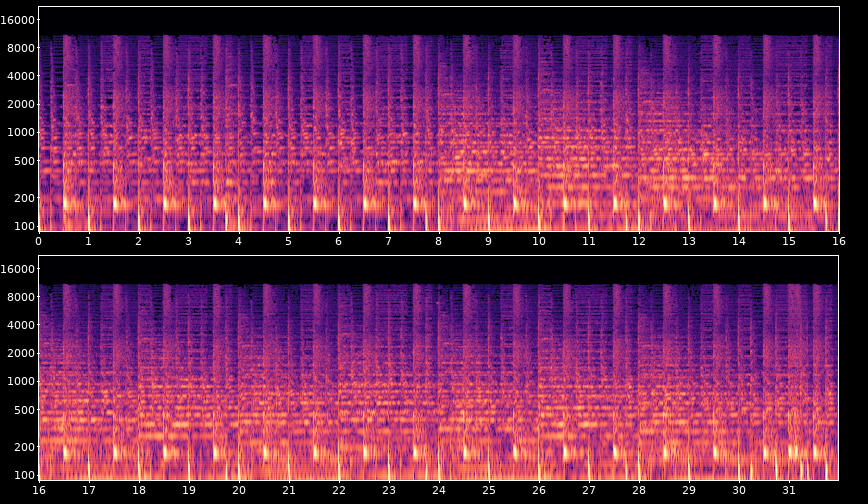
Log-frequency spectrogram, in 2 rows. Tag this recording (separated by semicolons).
80; 80s; electronic; loop; loops; music; retro; s; synth; Synthwave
